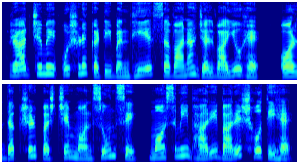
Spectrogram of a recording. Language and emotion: Hindi, neutral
